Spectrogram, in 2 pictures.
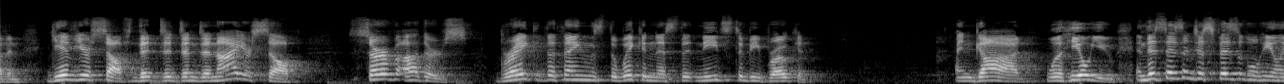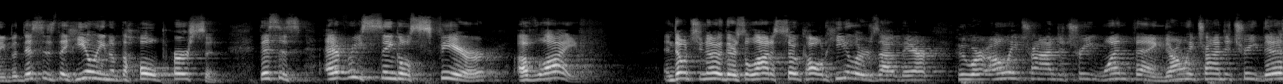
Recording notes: This sermon was preached at Hope Fellowship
